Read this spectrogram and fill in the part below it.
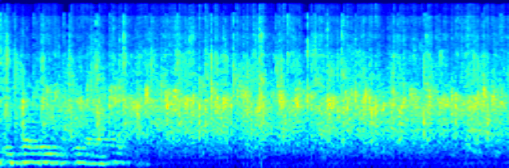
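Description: A church congregation breaks into applause after a brief voice at the start, and the dense clapping stays loud and sustained to the end.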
